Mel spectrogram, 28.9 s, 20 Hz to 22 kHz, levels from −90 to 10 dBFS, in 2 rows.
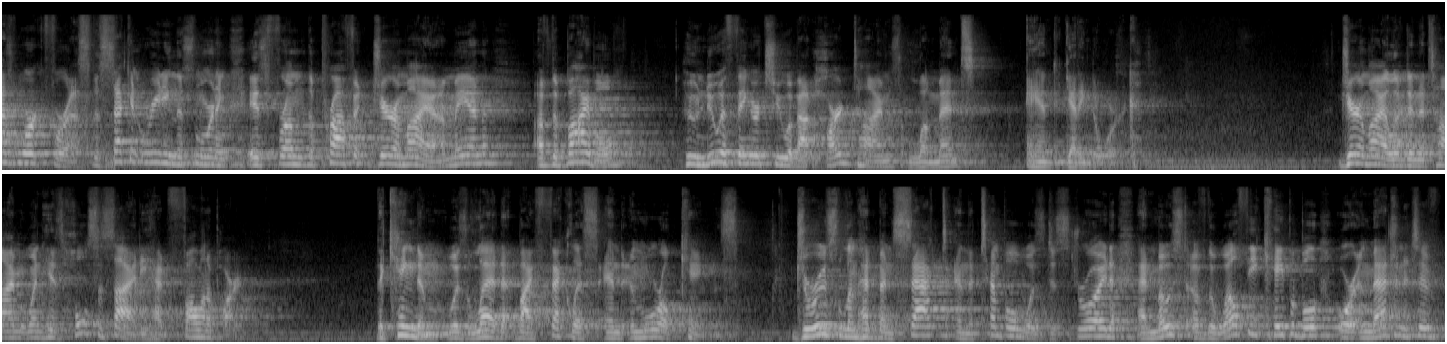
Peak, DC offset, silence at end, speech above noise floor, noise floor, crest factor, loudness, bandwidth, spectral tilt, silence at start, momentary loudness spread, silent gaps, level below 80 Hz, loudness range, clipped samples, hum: -6 dBFS; under 0.1%; 0 s; 29 dB; -54 dBFS; 20 dB; -25 LUFS; 16 kHz; -4.5 dB/octave; 0 s; 12 LU; none; -64 dBFS; 5 LU; under 0.1%; none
